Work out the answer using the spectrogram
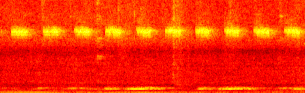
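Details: Caged Thai zebra dove of a cream-marked variety cooing in short bursts of low, rolling trilled notes with brief pauses, over a steady high rapid pulsing of insects and low background hum.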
